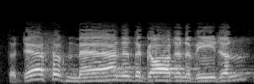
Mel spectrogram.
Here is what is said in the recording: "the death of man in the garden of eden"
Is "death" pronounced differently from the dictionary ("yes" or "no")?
no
